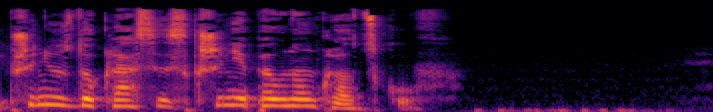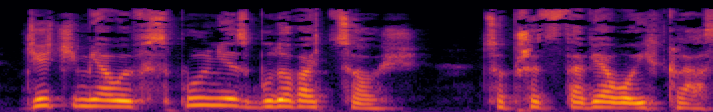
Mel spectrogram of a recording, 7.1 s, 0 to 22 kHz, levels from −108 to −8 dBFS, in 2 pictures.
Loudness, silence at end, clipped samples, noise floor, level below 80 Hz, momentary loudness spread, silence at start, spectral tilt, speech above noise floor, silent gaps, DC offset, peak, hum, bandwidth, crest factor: -35 LUFS; 0 s; under 0.1%; -78 dBFS; -70 dBFS; 7 LU; 0 s; -3 dB/octave; 43 dB; none; under 0.1%; -18 dBFS; none; 16 kHz; 20 dB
